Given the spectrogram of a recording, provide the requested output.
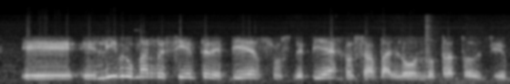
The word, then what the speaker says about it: Pierre Rosanvallon: está en curso, el libro más reciente de Pierre Rosanvallon, lo trato de decir en francés, bien Ajá. pronunciado, Pierre Rosanvallon, se llama El siglo del populismo.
